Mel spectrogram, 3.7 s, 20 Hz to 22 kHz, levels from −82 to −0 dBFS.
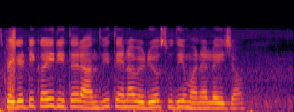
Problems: none marked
